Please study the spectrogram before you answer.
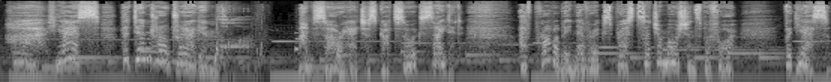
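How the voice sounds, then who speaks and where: An actress voicing a small, humble forest creature in a game, speaking gently and politely. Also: female voice, high voice, very animated, slow, over loud music, heavily acted. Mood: excited. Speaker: game character.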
